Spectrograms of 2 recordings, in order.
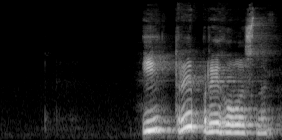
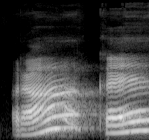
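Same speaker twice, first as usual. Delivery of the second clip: "Ракета" split slowly into three syllables, pitched up; по складах; 5 semitones higher, 4 dB louder, much slower than usual. Shown as a demonstration. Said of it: "Скільки складів?". («Ракета» повільно, по складах, підвищеним голосом)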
